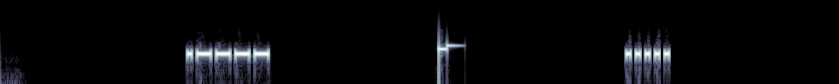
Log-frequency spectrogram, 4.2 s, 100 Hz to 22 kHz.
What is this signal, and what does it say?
Morse code, heard as a keyed tone, about 48 wpm, 700 Hz. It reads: 1 5
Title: Single Character (Letter:Number:Punctuation:Prosign) Alt 50wpm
